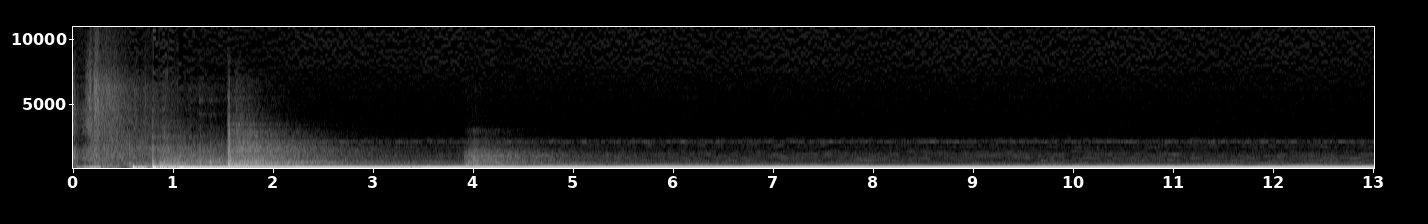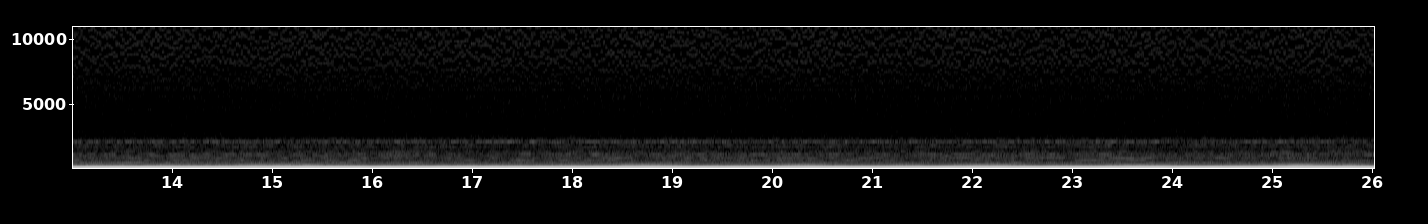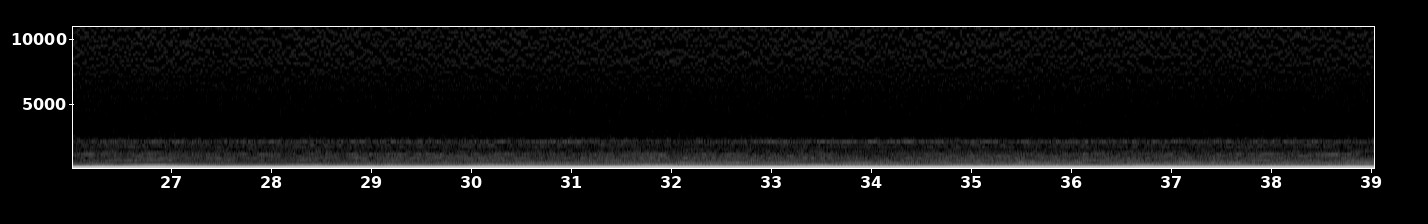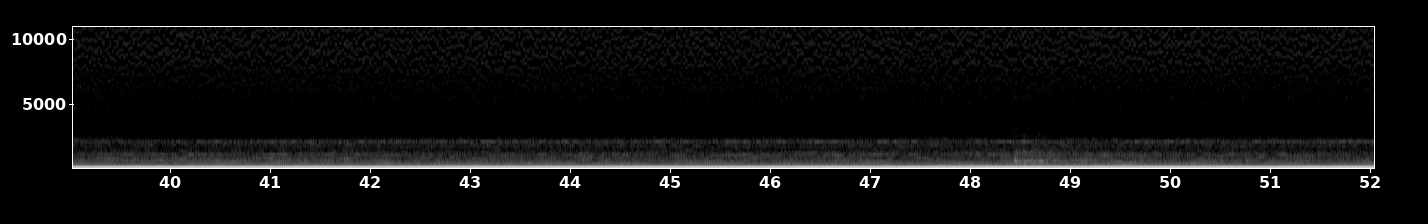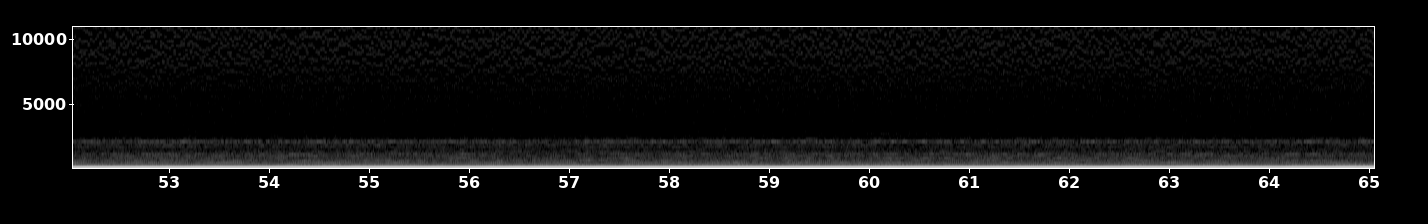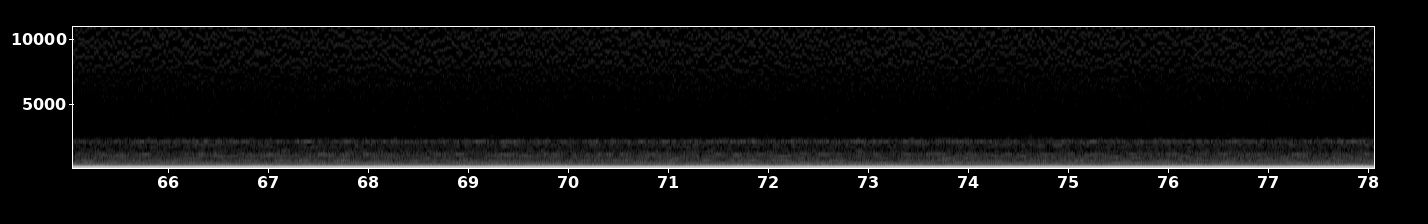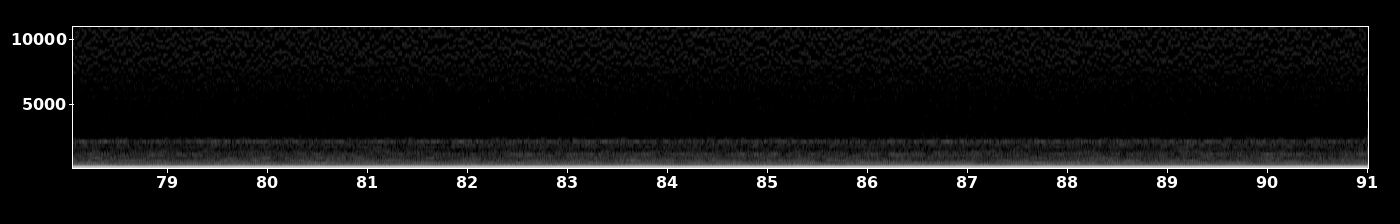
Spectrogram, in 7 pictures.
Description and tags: Free drone. Recorded using homemade contact microphones. The OS-XX Samples consist of different recordings of fans, fridges, espressomachines, etc. The sounds are pretty raw, I added reverb, and cut some sub. I can, on request hand out the raw recordings. Enjoy.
